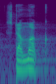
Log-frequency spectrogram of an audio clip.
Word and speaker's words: stomach: Then last one over here, STOMACH, it is stomach. Last CH is K, stomach.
